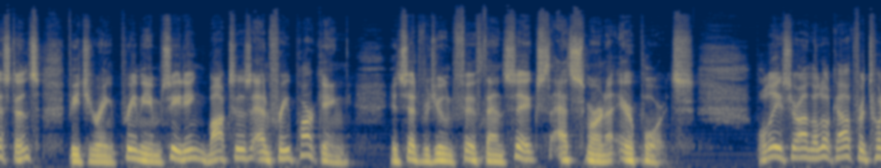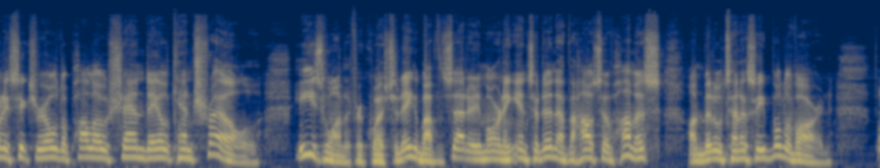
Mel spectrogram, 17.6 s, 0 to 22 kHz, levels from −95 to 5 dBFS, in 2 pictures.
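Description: No technical faults can be heard anywhere here.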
